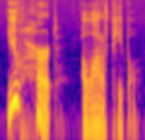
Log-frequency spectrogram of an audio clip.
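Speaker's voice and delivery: lightly voiced TV interviewer; a measured, accusing hint of the newsman; interviewer impression. Imitating the interviewer pressing him on camera, lightly voiced accusation. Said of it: "he would go like that".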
